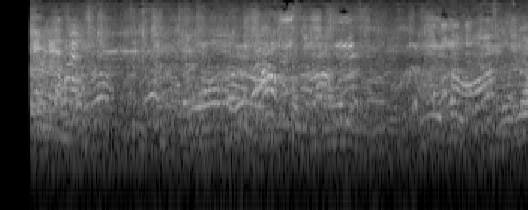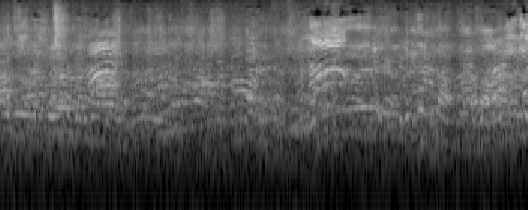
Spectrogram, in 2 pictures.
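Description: Chatter of many children's voices at once, overlapping talk and high calls rising and falling without a break.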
